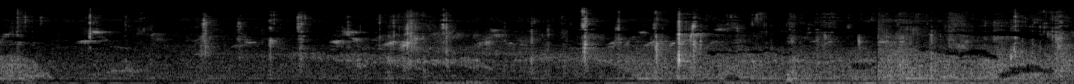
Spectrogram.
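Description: Close-miked chewing and lip-smacking of chicken gizzard curry and rice eaten by hand, an irregular run of wet clicks and smacks, with fingers squishing and mixing rice and gravy on the plate.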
